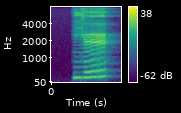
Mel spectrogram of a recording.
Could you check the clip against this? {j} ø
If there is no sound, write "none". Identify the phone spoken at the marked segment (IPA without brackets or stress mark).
j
